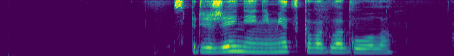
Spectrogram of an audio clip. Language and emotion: Russian, neutral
